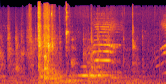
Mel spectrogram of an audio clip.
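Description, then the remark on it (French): Goats and sheep bleat repeatedly under a fairly large farm shed housing many animals together, several overlapping wavering calls, with background farmyard clatter and a voice or two murmuring underneath. “on élève poulet, pintade, canard, dindon, pigeon, cabri, mouton. Tous ensemble.”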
